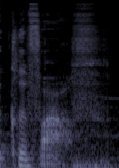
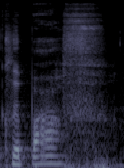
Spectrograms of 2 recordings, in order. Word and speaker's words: Qlippoth: Uh, some people call it clip off, some people call it cliff off. Um, and it's spelled uh qui, no, yeah, ql, I'm sorry, q l i p h o t.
